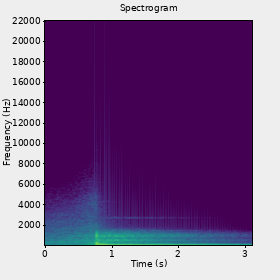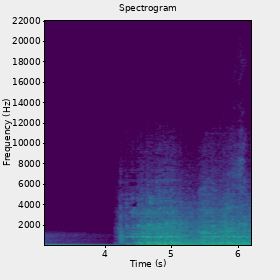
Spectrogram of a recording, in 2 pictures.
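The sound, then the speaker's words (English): A large Land Rover engine starts at night in a remote place with a sudden loud burst that settles into a deep rumble and slowly fades. A broader, steadier roar then takes over as the vehicle drives. “It's something like 2 a.m. and I'm driving George the Farmer's massive Land Rover in the middle of nowhere.”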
